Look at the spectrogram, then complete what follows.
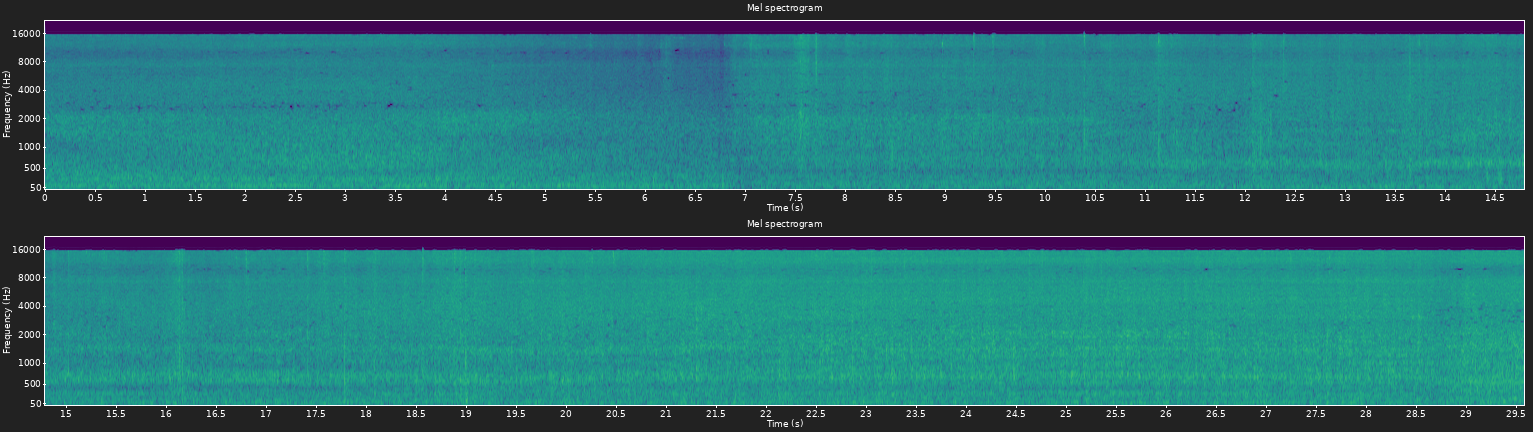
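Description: Steady rush of flowing water that grows gradually louder, with a few faint clicks from about seven seconds in.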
